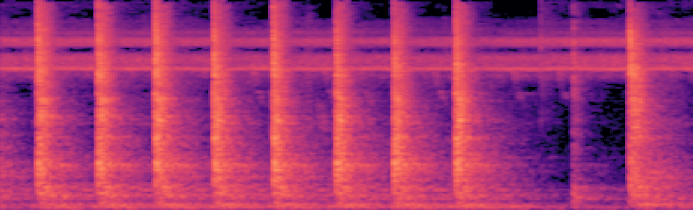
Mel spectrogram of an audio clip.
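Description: A hammer striking a wooden plank wall, about two sharp blows a second, with a short pause near the end before the blows resume. A steady high insect drone runs underneath.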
